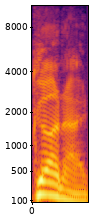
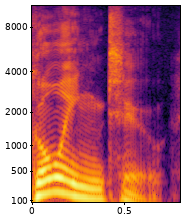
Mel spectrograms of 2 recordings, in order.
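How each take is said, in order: First: The two words blur into a reduced 'gonna'. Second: Both words are said fully and separately. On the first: It sounds casual and conversational. "what I said there was, I'm just gonna go" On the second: It sounds too formal for dialogue. "it's really I'm going to"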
